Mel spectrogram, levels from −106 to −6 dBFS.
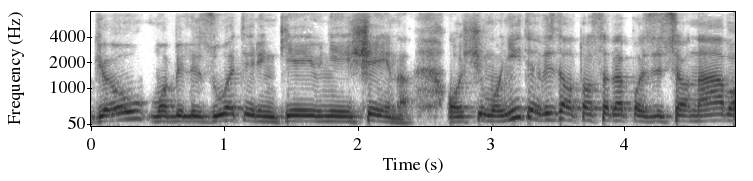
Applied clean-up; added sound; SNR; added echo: none; none; none; none.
